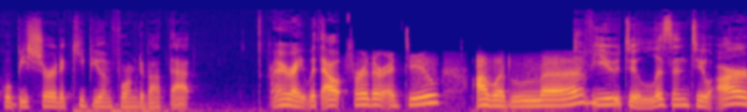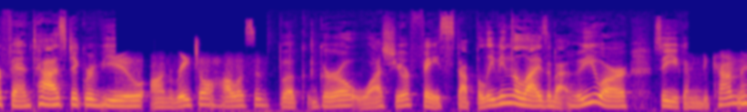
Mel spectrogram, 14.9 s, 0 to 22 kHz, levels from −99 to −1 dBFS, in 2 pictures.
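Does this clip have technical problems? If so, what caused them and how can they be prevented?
Yes. There are three Bluetooth SBC bit pool drops, at 3.39 to 5.74 s, 8.62 to 10.14 s and 14.35 s to the end. The speech turns dull and gritty because the congested link starves and coarsens the upper sub-bands, which fits a bit pool falling from 31 to 5. Keeping the phone close to the receiver and away from 2.4 GHz congestion would prevent it.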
